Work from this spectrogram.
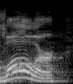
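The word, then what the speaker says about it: Lollar: And he's called Lawler because that's what he's going to make you do. He will make you lol.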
